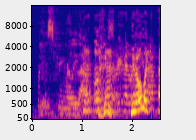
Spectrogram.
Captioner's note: laughing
